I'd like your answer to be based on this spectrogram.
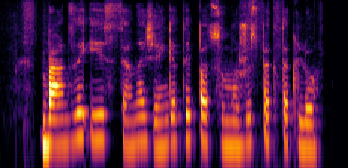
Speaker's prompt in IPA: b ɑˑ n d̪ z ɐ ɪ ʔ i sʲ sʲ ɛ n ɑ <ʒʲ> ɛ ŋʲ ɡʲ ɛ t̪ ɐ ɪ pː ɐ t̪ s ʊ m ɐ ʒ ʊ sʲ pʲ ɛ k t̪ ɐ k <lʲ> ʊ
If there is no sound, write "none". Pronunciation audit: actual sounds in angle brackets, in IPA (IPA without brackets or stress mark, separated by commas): ʒʲ, lʲ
